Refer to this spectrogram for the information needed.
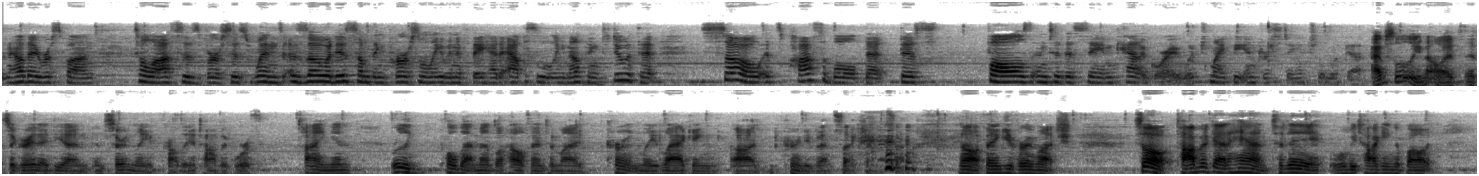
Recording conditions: poor sound quality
